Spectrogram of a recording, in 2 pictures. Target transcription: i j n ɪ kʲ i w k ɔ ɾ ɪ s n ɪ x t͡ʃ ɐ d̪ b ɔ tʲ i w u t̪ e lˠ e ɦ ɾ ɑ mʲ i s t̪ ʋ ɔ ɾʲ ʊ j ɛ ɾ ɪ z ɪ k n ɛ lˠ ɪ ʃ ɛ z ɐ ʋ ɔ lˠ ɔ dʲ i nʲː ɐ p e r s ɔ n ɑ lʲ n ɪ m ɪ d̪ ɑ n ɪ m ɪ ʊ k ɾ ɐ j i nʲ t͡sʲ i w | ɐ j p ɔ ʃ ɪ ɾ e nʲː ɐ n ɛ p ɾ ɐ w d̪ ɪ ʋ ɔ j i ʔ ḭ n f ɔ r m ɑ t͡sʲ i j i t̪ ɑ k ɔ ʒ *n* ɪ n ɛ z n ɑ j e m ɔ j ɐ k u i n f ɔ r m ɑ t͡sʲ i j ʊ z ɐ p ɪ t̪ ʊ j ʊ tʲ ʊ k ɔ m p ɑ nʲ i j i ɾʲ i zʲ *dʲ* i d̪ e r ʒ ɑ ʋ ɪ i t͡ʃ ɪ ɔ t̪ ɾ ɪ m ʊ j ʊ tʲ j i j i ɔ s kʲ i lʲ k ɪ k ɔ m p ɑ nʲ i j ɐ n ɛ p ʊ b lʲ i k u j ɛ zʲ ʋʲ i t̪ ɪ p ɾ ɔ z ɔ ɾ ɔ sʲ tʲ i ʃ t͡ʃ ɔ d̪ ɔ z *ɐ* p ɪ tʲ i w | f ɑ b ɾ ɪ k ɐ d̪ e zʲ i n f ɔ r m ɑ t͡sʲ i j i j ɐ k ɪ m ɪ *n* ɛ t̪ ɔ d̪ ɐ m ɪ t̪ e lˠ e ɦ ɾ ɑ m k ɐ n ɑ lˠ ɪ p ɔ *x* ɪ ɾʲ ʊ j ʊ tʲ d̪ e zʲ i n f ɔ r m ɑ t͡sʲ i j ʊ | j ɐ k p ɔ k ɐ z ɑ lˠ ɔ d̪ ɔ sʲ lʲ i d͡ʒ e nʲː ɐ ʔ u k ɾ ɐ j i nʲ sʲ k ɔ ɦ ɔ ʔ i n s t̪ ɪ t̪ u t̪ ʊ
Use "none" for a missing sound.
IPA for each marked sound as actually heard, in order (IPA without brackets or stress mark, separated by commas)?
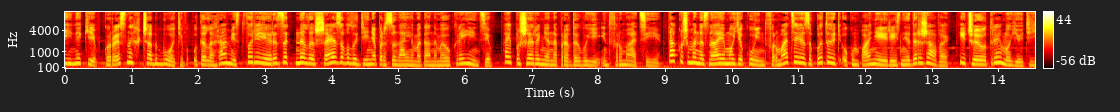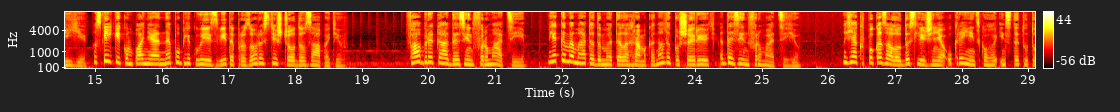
m, nʲ, ɑ, m, ʃ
